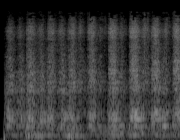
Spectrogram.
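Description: A hand tool working wood in short, evenly repeated strokes, about three to four a second, like sawing or rasping at a workbench.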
